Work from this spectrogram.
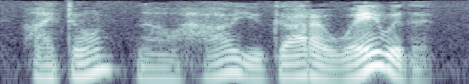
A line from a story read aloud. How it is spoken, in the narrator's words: Tate whispered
